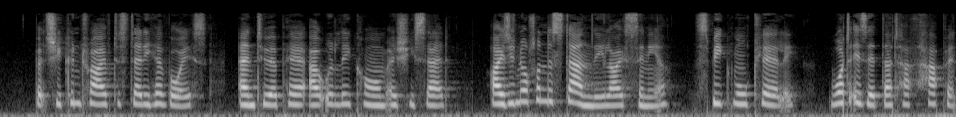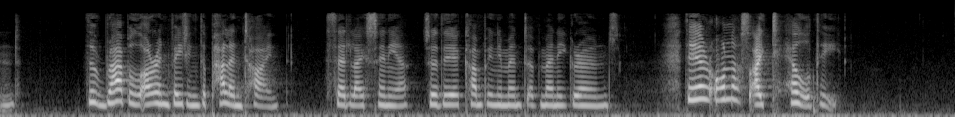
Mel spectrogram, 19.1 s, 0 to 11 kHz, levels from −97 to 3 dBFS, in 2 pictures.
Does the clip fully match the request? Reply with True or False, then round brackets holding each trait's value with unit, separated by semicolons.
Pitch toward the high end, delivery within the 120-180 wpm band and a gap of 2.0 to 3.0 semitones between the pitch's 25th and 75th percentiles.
True (250 Hz; 160 wpm; 2.4 semitones)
